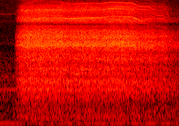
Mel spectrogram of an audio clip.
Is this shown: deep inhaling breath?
yes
